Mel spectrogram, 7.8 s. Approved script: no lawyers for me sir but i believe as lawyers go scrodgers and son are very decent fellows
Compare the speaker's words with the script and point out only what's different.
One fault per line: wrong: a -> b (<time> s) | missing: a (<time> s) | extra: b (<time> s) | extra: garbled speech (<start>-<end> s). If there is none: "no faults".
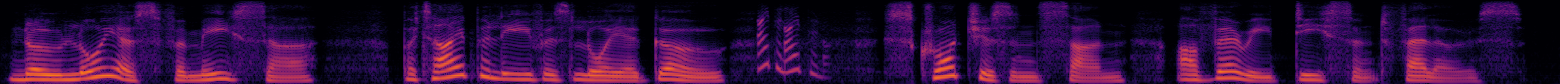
wrong: lawyers -> lawyer (2.9 s)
